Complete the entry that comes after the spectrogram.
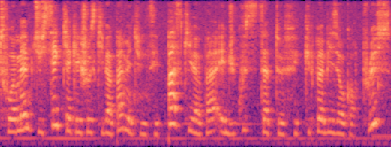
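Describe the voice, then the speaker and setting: Very fast and with hardly any pauses, a woman talks in a medium pitch with very wide pitch swings. Noticeable background noise runs underneath. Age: 20s. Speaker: au pair vlogger. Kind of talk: casual vlog chat. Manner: chatty, many hesitations.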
